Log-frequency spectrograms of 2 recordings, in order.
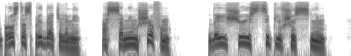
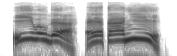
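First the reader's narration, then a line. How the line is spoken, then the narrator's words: Child shouting. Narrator (Russian): Девочка крикнула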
